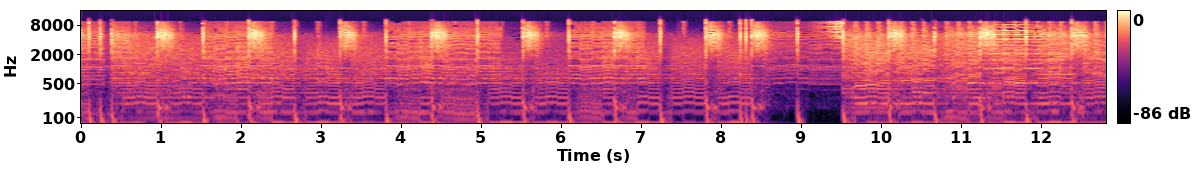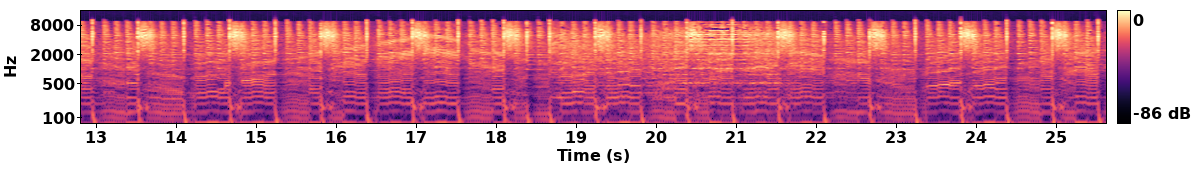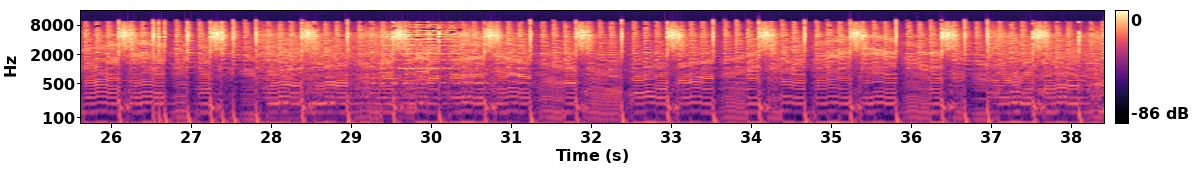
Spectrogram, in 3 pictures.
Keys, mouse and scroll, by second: 0.6 ctrl+z, 0.6-2.6 ctrl+drag, 1.4 Tab, 2.6-3.9 alt+middle drag, 3.9 g, 5.5 s, 11.3 e, 12.5 e, 14.3 e, 17.2 e, 19.0 Tab, 19.7 alt+x, 19.7 alt+middle click, 20.2 click, 21.8 ctrl+w, 22.0-23.0 ctrl+middle drag, 23.0 click, 23.2-24.2 middle drag, 23.4 Tab, 24.2-28.8 alt+drag, 24.9 Tab, 25.6 ctrl+a, 26.0 Tab, 27.2 e, 28.8 e, 30.5 s, 31.7 e, 34.9 e, 36.8 e, 37.6 s.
